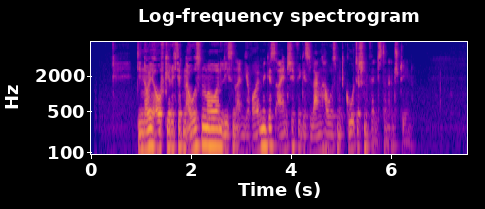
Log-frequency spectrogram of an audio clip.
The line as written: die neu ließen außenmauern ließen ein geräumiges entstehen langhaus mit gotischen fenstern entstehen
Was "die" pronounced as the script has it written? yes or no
yes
